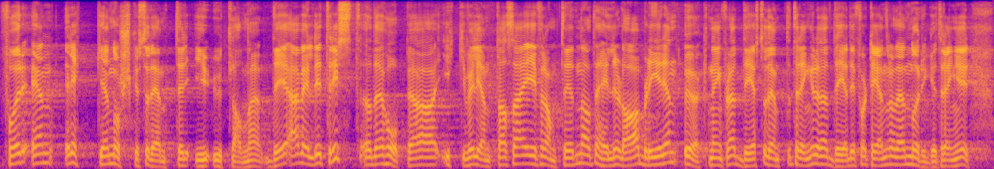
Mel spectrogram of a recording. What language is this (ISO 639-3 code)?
nor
